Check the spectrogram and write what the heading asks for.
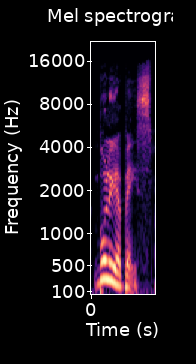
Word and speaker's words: bouillabaisse: Bouillabaisse. – Bouillabaisse.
